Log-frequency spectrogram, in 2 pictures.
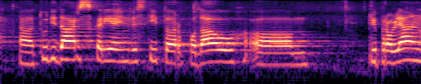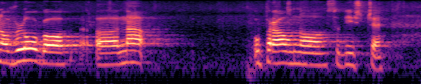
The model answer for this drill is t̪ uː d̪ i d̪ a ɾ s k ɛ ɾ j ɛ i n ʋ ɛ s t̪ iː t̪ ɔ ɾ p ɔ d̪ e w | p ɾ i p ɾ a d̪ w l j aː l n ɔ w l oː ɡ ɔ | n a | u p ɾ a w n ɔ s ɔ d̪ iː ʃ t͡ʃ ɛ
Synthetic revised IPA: t̪ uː d̪ i d̪ a ɾ s k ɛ ɾ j ɛ i n ʋ ɛ s t̪ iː t̪ ɔ ɾ p ɔ d̪ a w | p ɾ i p ɾ a w l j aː l n ɔ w l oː ɡ ɔ | n a | u p ɾ a w n ɔ s ɔ d̪ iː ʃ t͡ʃ ɛ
